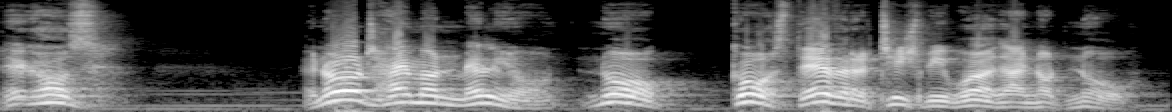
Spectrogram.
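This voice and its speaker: A man voicing a wary, haunted military officer with a croaky voice and halting, broken English in a Greek accent. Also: medium pitch, very animated, sharp tone, soft background music, heavily acted. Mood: bitter, distrustful. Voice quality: croaky from disuse. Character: wary, haunted stranded male major, gruff and suspicious.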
